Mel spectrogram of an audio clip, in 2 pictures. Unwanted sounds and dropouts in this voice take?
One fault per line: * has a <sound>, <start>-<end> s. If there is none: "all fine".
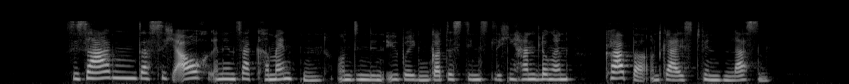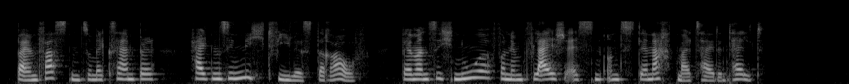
all fine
